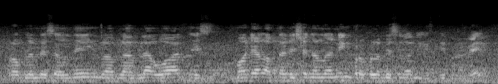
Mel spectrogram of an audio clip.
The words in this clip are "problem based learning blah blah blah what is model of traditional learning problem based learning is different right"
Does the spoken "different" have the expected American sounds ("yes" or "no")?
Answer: no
